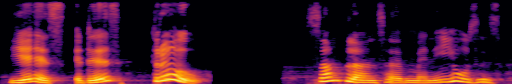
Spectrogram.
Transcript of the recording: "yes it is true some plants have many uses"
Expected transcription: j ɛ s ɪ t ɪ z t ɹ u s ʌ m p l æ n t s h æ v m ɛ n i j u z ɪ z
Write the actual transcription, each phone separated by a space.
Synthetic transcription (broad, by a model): j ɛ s ɪ t ɪ z t ɹ u s ʌ m p l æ n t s h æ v m ɛ n i j u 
